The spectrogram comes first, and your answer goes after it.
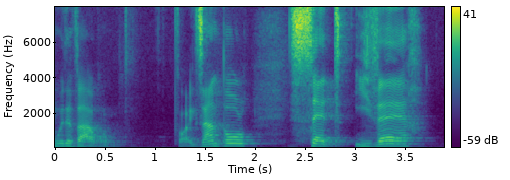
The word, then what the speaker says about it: cet hiver: For example, cet hiver will be pronounced stiver, and cet été will be pronounced stété.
